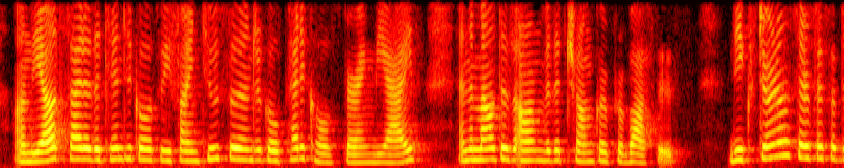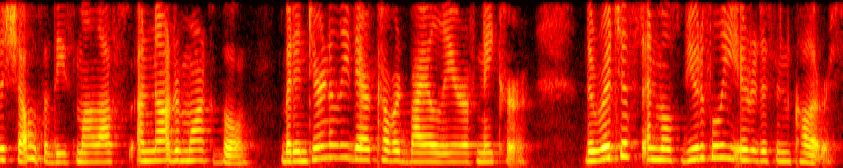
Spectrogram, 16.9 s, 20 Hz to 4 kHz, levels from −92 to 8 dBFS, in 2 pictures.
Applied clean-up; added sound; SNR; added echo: neural mask model Resemble Enhance denoiser.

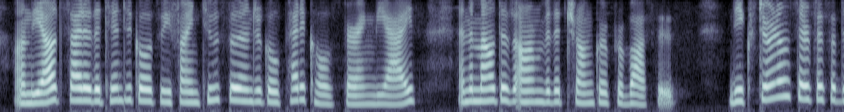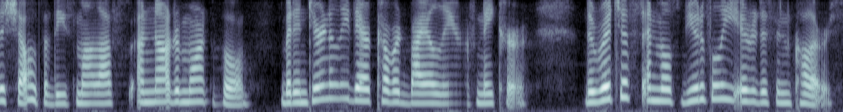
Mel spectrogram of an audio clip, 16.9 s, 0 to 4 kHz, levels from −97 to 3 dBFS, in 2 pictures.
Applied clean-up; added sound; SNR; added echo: neural separator model SepFormer WHAM!.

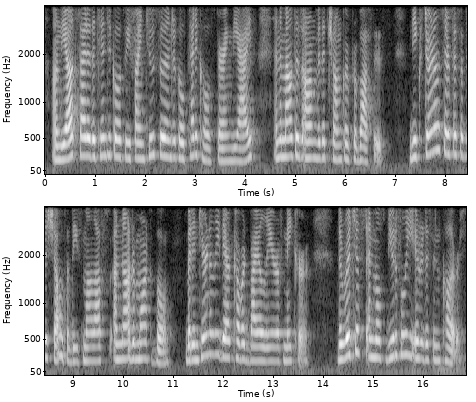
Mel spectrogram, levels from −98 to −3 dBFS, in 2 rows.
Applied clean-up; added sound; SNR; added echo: none; none; none; none.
